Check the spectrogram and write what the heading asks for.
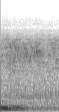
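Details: A Common Ostrich gives a low call nearby: a deep, humming note lasting about half a second, followed by a soft, steady background hiss.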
